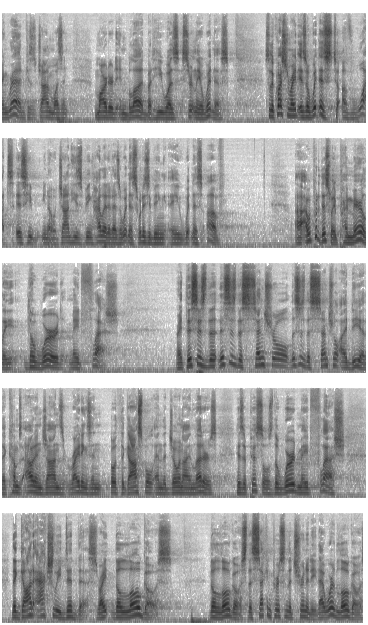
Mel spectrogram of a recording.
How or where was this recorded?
large echoing room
